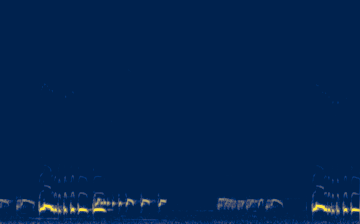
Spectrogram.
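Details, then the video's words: Local-Bangkok crossbred zebra dove, bred for a large voice: loud, deep, pulsing coos sliding downward, a run of quick level notes after a pause, then another strong coo phrase beginning. "PERKUTUT CROSING PERPADUAN LOKAL BANGKOK SUARA SUPER BESAR"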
